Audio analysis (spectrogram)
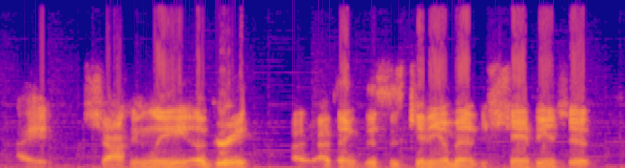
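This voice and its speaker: A man's fairly low voice over music in the background. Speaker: amateur wrestling commentator. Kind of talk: wrestling commentary predictions.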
